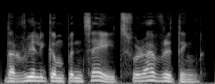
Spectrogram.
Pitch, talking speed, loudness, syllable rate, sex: 145 Hz, 140 wpm, -16 LUFS, 6.1 syllables/s, male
